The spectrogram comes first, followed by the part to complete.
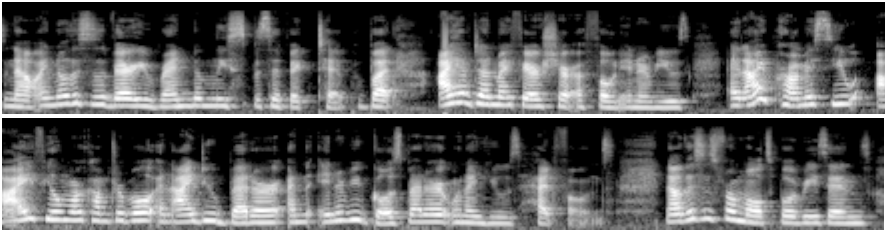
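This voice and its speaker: A woman speaking as a career coach, giving instructional advice in an expressive, emphatic, conversational way. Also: fairly high pitch, moderate pace.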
